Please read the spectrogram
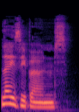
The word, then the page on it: lazybones: British English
